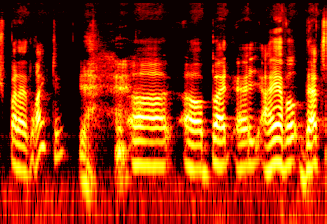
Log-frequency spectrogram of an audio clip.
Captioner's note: chuckles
